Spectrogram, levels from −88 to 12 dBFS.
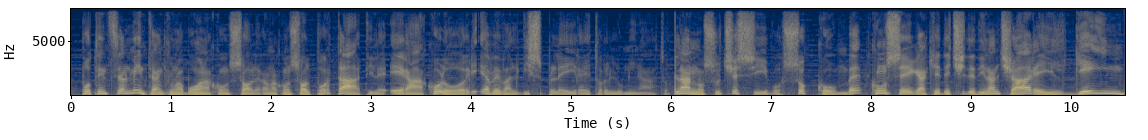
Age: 30-49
